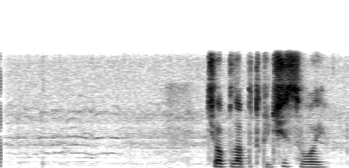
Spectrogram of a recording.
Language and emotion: Russian, neutral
